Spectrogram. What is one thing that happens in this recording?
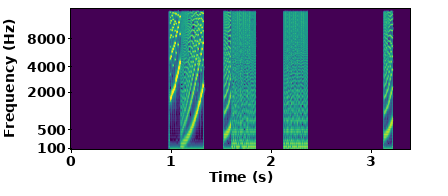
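A harsh electronic buzzing burst sounds from an old computer game.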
